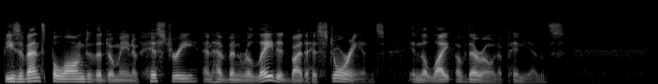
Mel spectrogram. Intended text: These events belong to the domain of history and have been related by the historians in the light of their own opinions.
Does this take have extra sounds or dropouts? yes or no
no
